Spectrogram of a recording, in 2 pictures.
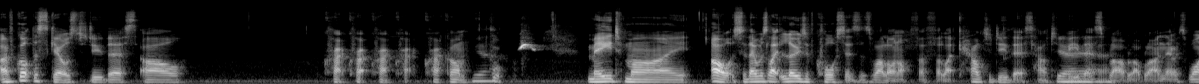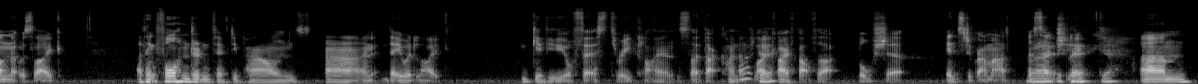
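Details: Adult man diagnosed with Tourette syndrome in his mid-twenties, with a burst of involuntary swearing tics mid-sentence; vocal tics (Tourette syndrome).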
